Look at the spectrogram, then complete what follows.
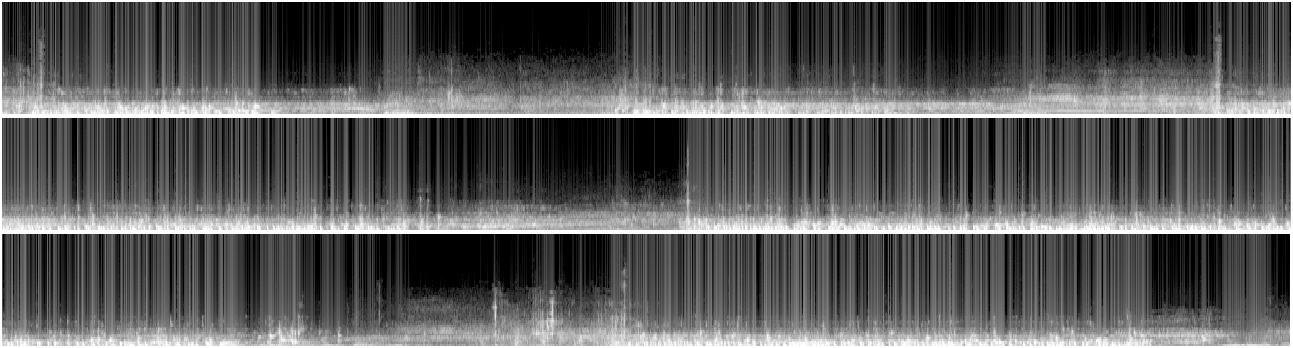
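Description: Underwater sound through a GoPro's waterproof body held below a swimming pool's surface: muffled rumbling and bubbling of water churned by swimmers kicking, in long loud stretches with quieter gaps between them.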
